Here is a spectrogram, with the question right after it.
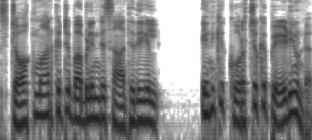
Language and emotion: Malayalam, fearful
